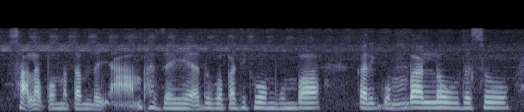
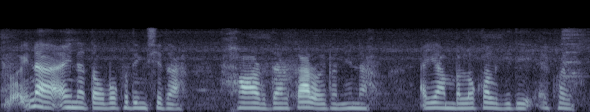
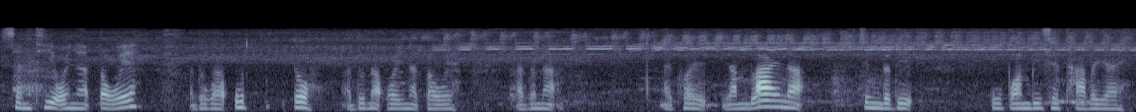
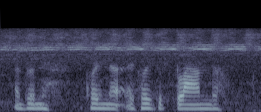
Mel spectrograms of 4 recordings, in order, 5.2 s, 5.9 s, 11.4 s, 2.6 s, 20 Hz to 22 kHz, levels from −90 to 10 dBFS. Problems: background sounds at intervals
